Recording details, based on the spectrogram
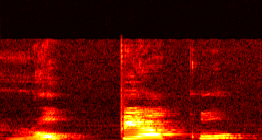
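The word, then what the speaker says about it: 六百: तो यहाँ हम देख रहे हैं 300, 600 और 800 में प्रोनाउंसिएशन हम जब बोलते हैं ह्याकू के बदला यहाँ ब्याकू हो जाता है, यहाँ 600 में प्याकू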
